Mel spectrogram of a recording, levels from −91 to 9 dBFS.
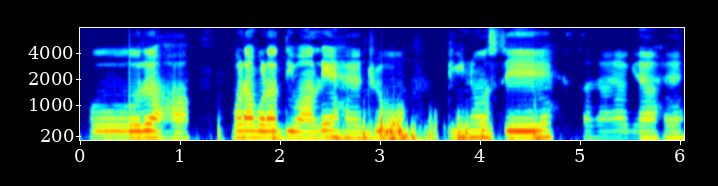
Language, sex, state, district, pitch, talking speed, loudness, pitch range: Hindi, male, Uttar Pradesh, Jalaun, 160 Hz, 110 wpm, -16 LUFS, 155-165 Hz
